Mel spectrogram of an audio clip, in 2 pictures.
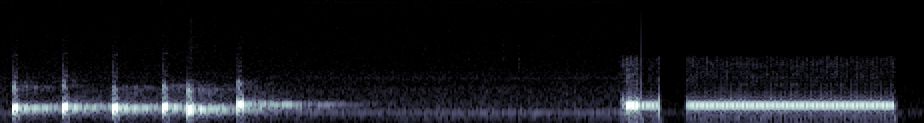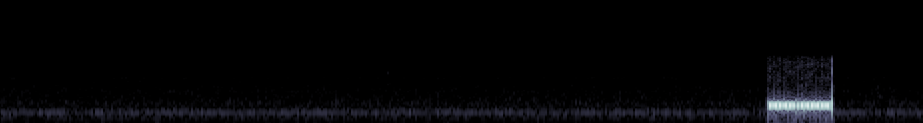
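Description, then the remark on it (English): A quick burst of telephone dialing tones as a call is placed, then a long steady ringback tone sounds over the line and repeats after a pause. The tones are clear, with no voices. “I'm going to fumble my way over right now and see if I can get Larry Moores on the phone here”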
